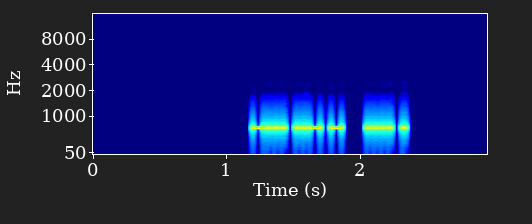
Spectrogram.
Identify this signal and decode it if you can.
Morse code, heard as a keyed tone, about 44 wpm, 700 Hz. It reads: BUT HE
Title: Sets of 2 Words 45wpm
